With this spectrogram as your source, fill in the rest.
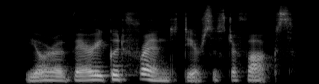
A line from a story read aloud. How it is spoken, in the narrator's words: said the cat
